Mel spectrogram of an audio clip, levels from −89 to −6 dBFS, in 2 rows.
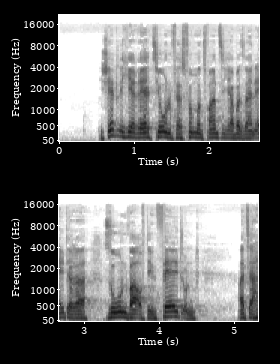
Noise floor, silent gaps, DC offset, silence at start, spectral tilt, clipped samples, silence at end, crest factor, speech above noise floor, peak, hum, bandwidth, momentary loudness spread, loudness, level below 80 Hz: -63 dBFS; none; under 0.1%; 0.55 s; -6.5 dB/octave; under 0.1%; 0 s; 18 dB; 42 dB; -4 dBFS; none; 16.5 kHz; 7 LU; -22 LUFS; -50 dBFS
